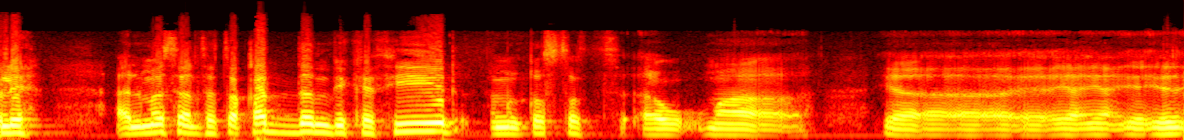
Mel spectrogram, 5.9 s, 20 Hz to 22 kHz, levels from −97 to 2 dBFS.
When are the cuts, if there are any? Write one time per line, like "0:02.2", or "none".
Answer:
0:02.5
